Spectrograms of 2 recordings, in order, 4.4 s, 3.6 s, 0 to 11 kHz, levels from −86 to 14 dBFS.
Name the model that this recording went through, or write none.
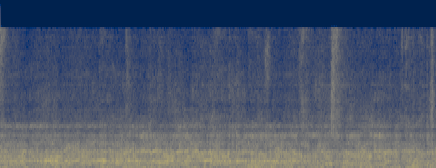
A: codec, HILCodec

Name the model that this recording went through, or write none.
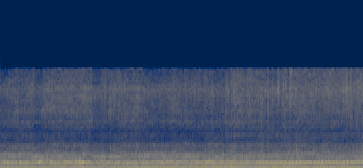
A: codec, SNAC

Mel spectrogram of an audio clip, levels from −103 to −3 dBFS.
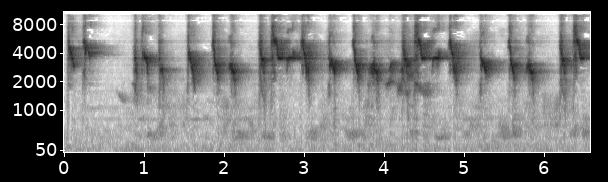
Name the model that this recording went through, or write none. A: vocoder, WaveNeXt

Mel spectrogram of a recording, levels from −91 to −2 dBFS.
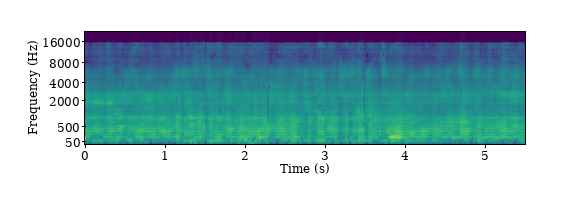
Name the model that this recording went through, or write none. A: vocoder, BigVGAN v2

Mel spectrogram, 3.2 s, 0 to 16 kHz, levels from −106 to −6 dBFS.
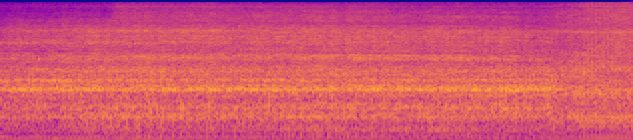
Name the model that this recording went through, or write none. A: vocoder, BigVGAN v2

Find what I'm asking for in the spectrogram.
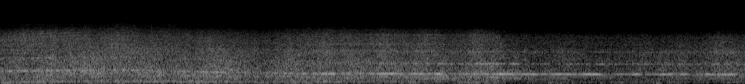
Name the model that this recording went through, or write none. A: none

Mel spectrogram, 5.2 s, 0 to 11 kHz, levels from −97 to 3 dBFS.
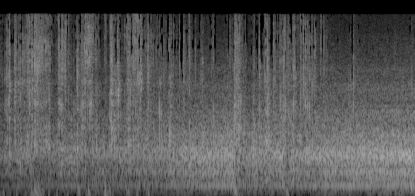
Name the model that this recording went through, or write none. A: none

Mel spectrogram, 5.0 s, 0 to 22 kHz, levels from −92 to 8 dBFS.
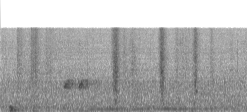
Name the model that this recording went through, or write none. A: none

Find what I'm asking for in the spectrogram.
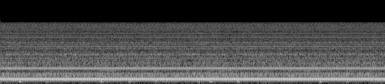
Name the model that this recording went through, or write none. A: none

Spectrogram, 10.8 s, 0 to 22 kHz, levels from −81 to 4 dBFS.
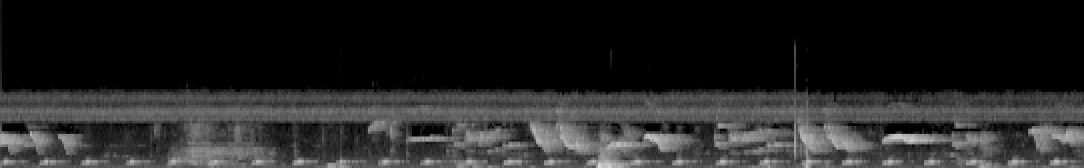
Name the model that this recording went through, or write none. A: none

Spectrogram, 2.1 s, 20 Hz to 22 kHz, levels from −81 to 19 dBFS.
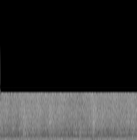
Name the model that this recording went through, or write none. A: none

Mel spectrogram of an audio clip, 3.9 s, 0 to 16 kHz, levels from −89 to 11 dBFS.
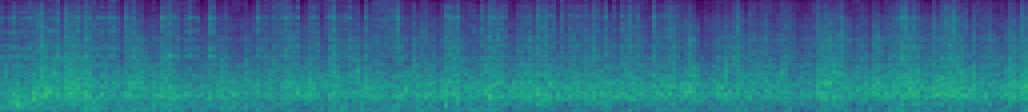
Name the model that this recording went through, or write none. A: none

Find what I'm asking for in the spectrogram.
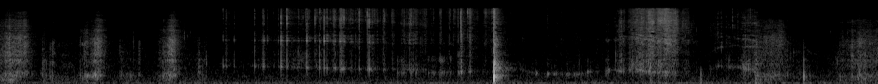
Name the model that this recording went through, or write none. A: none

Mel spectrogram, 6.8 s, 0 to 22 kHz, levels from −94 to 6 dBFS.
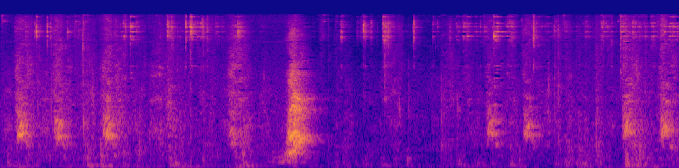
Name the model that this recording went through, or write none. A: none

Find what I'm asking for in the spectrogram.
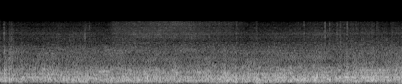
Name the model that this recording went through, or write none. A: codec, SNAC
